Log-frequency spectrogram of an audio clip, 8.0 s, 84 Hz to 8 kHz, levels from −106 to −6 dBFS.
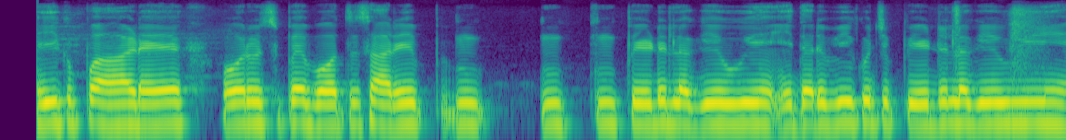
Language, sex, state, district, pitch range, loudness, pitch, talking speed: Hindi, male, Maharashtra, Dhule, 140-145 Hz, -17 LUFS, 145 Hz, 155 wpm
